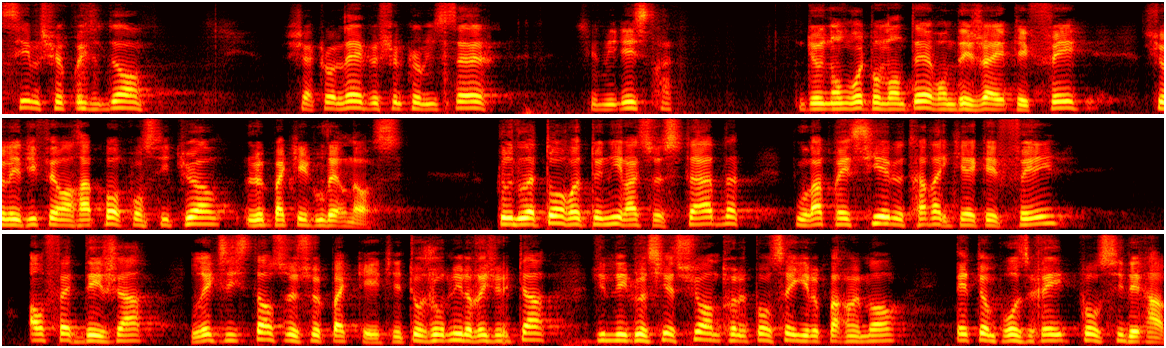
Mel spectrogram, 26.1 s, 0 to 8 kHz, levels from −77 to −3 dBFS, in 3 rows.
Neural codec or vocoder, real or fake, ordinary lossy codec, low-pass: codec, 16 kHz, 1 kbps, FunCodec, trained on LibriTTS, 50 frames a second; fake; none; none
